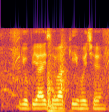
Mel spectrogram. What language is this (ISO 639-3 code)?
mai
